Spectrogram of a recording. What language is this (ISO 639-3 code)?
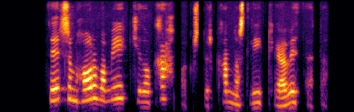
isl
